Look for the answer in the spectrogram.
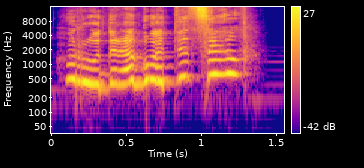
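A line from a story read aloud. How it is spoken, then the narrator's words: Shouting. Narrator (Russian): кричала Кенга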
